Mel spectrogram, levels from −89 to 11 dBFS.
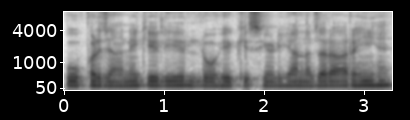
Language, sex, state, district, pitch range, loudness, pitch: Hindi, male, Uttar Pradesh, Lucknow, 115-120 Hz, -15 LUFS, 120 Hz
